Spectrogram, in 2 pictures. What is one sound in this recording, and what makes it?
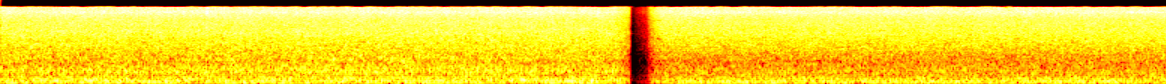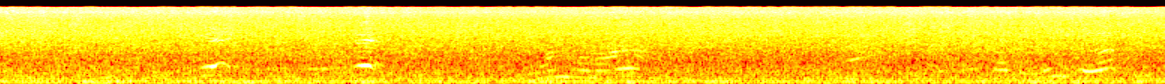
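Water rushes steadily over rocks in a stream.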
